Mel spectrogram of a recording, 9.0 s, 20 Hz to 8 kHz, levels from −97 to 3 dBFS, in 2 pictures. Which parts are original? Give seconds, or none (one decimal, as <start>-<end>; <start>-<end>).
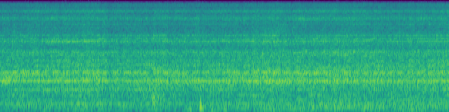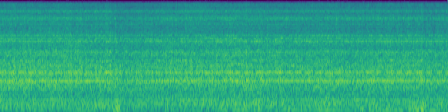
3.8-5.0; 8.0-9.0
